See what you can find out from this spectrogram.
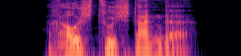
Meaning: dative of Rauschzustand
- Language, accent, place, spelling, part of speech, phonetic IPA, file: German, Germany, Berlin, Rauschzustande, noun, [ˈʁaʊ̯ʃt͡suˌʃtandə], De-Rauschzustande.ogg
